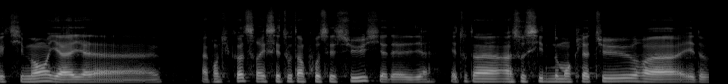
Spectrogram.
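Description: Here a man talks at a fairly quick pace and medium pitch. His intonation stays monotone and flat. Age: 30s. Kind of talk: panel testimony.

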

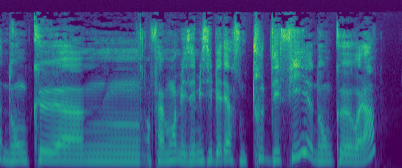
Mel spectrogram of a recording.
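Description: The recording is very clean with a silent background. At a fairly slow pace, an unremarkable speaking voice carries on. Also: woman, dry, close sound with no echo. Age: 40s. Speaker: dating podcast guest. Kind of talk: recorded personal statement; casual chat.

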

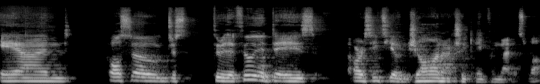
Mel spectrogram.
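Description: A plain, everyday voice, this man speaks with an American accent at a fairly high pitch, with fairly even intonation at a moderate pace. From US South, Florida (Orlando). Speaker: tech executive. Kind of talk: casual interview.

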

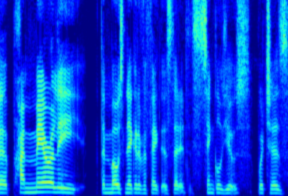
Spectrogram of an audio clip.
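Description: In a Danish accent, a woman talks with a fairly low pitch and ordinary pitch variation, heard as a dry, close sound with no echo on a very clean recording with a silent background. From Denmark. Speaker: podcast co-host and business co-founder. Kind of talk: casual chat.

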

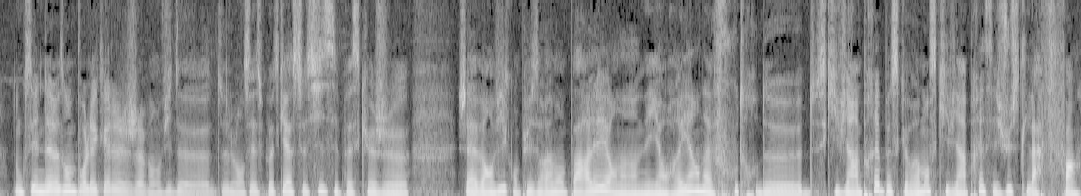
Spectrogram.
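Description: A woman speaks at a fairly quick pace in a medium pitch. Her tone is dark and mellow, with fairly even intonation. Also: very clean recording, silent background. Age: 20s. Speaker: comedian and radio columnist. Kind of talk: casual interview. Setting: at home.

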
